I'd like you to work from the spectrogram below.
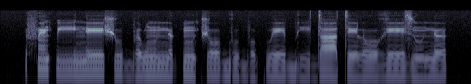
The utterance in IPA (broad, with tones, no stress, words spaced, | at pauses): fɛ̃˦ k͡piː˧neː˦ʃu˦˨ bə˨˦wũ˧nə˨˦ k͡pũ˦˨t͡ʃoː˦ ɡu˧bo˨kʷeː˧ biː˨ daː˧te˧loː˧ ɣeː˦zũ˧nə˦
